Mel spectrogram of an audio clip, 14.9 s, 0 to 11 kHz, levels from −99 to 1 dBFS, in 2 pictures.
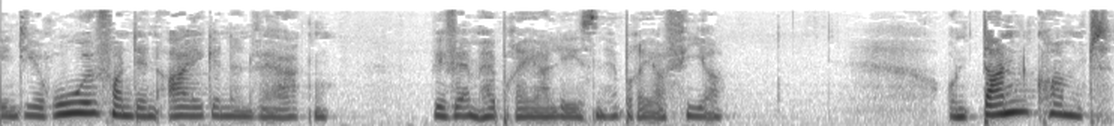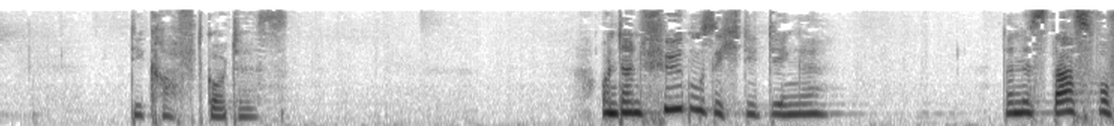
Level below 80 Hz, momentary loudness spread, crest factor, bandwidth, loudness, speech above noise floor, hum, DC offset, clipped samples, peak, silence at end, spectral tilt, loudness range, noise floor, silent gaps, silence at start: -64 dBFS; 17 LU; 24 dB; 8.8 kHz; -29 LUFS; 41 dB; none; under 0.1%; under 0.1%; -8 dBFS; 0 s; -4 dB/octave; 11 LU; -69 dBFS; none; 0 s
